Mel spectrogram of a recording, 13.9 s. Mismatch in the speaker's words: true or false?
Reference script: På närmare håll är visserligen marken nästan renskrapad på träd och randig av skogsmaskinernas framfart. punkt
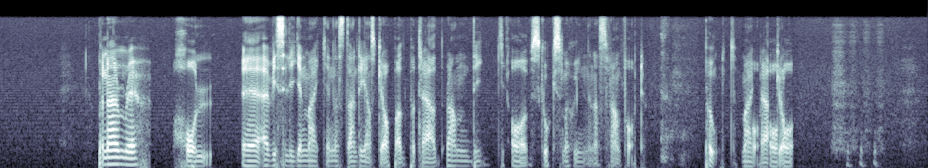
true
